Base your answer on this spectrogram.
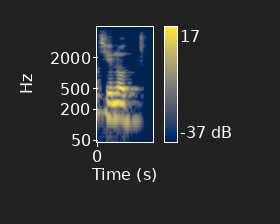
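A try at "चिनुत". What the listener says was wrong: Chinuta. Completely. Tell that completely. It is not half letter. Chinuta. Chinuta.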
